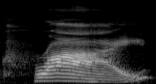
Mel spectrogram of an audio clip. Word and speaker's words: cry: Cry. That's a Y. C-R-Y. That's how we spell cry. The Y is making what sound there? Cry. What sound is that Y making? It's making a long I sound, isn't it?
